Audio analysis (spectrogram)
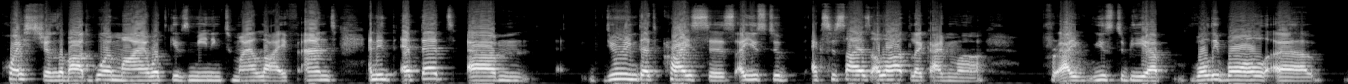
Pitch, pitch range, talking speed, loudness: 205 Hz, 185-220 Hz, 160 wpm, -8 LUFS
